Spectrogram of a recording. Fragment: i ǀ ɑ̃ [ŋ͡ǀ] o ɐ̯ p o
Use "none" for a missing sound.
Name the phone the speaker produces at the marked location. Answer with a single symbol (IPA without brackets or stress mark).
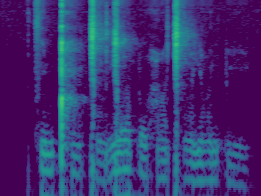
ŋ͡ǀ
